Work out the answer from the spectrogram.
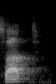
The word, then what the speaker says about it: Sat: it's really Sanskrit satnaam that you really say SOT and Nam it's vibrational mate really let it move through your your whole facial mask the saw or sucked it's spelled SAT but it's pronounced sucked SUT such is your truth nam is your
